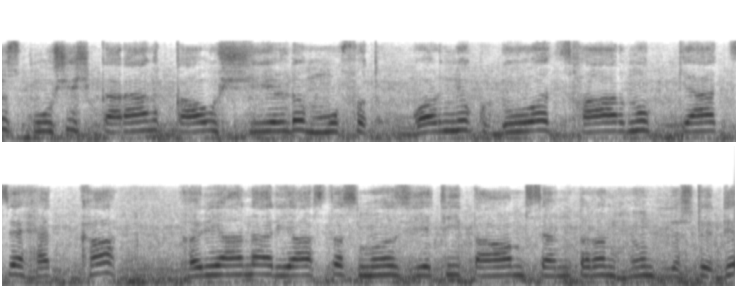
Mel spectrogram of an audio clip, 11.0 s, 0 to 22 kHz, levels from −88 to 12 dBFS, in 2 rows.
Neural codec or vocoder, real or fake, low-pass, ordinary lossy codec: codec, 16 kHz, 8 kbps, FreqCodec, smaller model; fake; none; none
